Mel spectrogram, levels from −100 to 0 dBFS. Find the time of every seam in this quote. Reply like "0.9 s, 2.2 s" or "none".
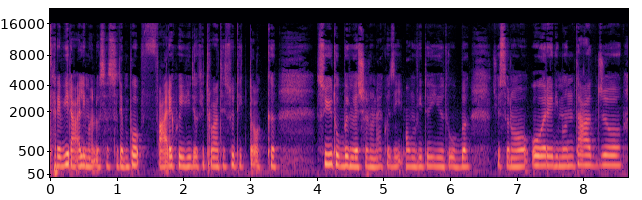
5.3 s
